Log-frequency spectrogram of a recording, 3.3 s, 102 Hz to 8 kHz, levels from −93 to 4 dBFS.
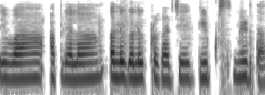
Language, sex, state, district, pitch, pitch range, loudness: Marathi, female, Maharashtra, Chandrapur, 225 Hz, 220-230 Hz, -22 LUFS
